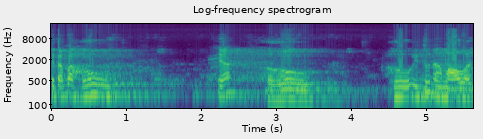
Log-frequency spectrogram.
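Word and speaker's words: هو: Hu, bacanya hu, jangan huwa, kecuali disambung.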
